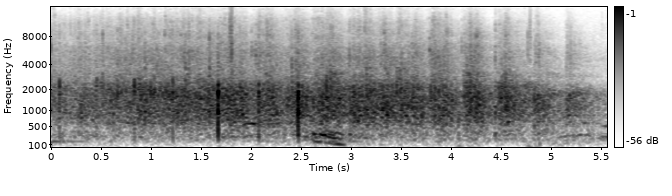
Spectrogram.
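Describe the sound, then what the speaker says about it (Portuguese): Church congregation at an evening Bible prophecy course claps in steady, moderately loud applause that carries through the whole moment, with faint voices mixed in beneath the clapping. "Então aplauda o Senhor por tudo isto nesta noite."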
